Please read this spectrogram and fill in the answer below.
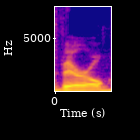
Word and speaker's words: Varrell: So we go to Veril from Warren. What's your question, please, Veril? Hope I'm pronouncing your name correctly.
